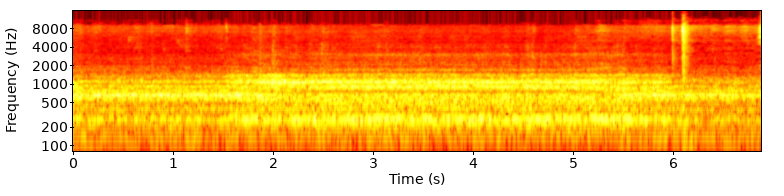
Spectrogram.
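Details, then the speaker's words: Old washing machine with a noisy spin-dry tub, which was sticking and then spins with a loud noise and a faulty brake. Steady droning hum with a gritty roar; worn spin motor bearings and a torn rubber seal to be replaced. "อ้าหมุนแล้วครับบัดนี้หมุนแล้วครับแต่มีเสียงดังครับทั้งปั้นแห้งเบรกเสีย"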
